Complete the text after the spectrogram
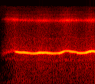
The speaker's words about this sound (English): That's a whistle. It's a little airy. Yeah, I need to work on it.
